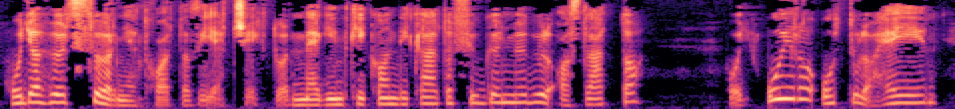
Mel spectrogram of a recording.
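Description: A man reading a classic novel aloud as audiobook narrator, in measured storytelling. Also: sits high, lively intonation, vocal fry, dark tone, no room sound. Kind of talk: scripted narration.

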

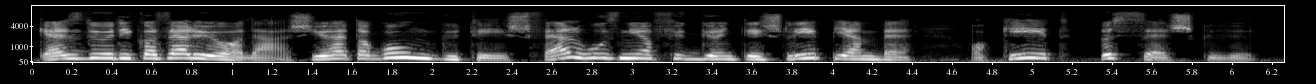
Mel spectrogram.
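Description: Male narrator doing a cheeky storybook manservant, raised livelier voice, gravelly, showman patter. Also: high-pitched, sing-song, no echo, pitched above the performer's own voice. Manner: cheeky, showman-like, full of sayings.

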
